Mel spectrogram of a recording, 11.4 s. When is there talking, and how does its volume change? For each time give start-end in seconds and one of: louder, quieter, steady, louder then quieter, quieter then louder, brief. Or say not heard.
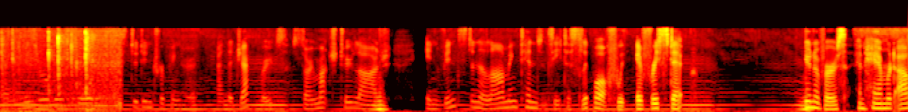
0.0-8.8 louder
10.1-11.3 brief.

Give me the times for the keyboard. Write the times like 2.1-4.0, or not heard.
0.0-1.6.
